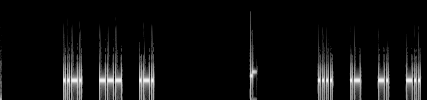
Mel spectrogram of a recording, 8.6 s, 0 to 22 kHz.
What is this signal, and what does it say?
Morse code, heard as a keyed tone, about 30 wpm, spaced as for 17 wpm, 700 Hz. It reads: FOR HAND
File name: course / 30:10wpm / 237 Lesson 38f - Letter q - Words 30wpm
